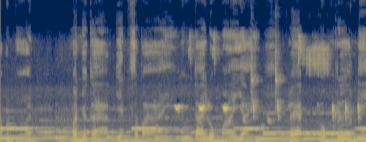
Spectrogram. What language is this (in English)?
Thai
